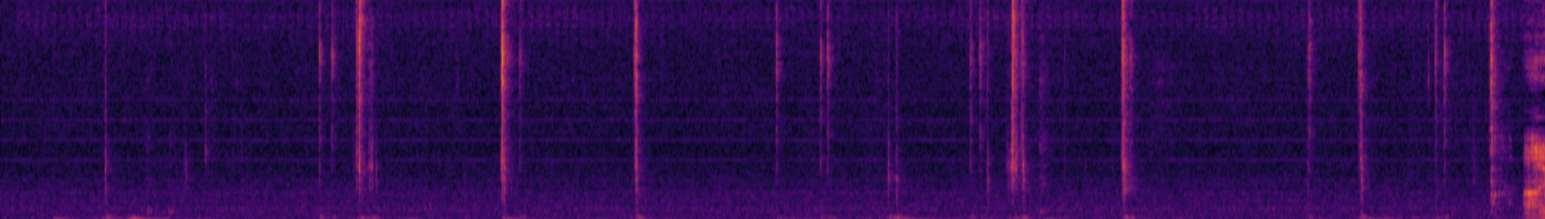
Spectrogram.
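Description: Computer keyboard keys and a mouse are pressed in scattered bursts of soft, close clicks and taps, irregular and fairly faint over a low room hum, with a slightly louder cluster at the very end.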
